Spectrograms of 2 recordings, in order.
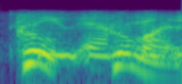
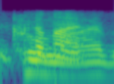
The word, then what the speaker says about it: Cumae: Cumae is fine. I would say Cumae, but people say it different ways.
